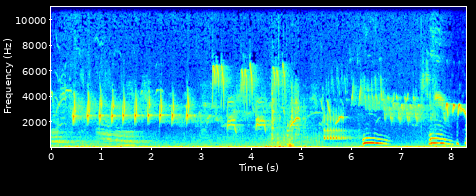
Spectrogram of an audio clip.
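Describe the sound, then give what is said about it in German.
A Eurasian eagle-owl hoots twice near the end, clear against a busy forest dawn chorus of rapid, repeated songbird chirps and trills; no one speaks. “Ja, da war er noch, der Uhu.”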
